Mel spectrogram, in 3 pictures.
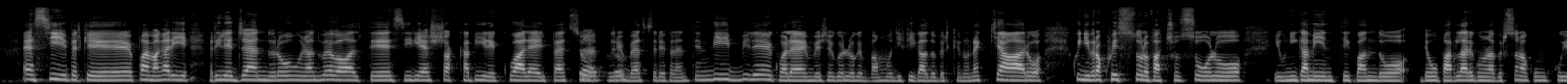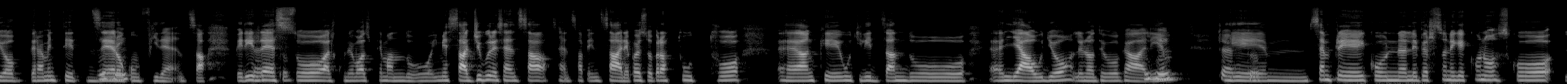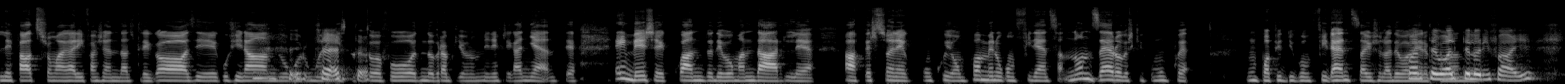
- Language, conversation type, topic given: Italian, podcast, Come affronti fraintendimenti nati dai messaggi scritti?
- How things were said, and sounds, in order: chuckle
